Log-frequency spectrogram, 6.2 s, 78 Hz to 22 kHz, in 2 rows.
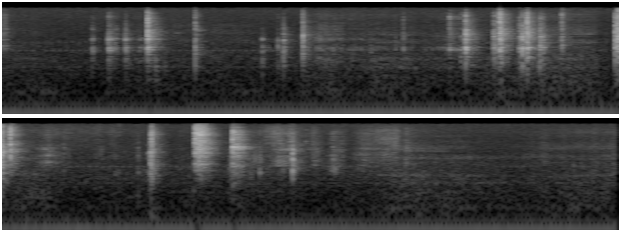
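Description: Glock 26 pistol being reassembled by hand: a series of sharp metal and polymer clicks and light scrapes in irregular clusters as the slide and parts are fitted back onto the frame, dying away after about four and a half seconds.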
